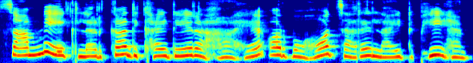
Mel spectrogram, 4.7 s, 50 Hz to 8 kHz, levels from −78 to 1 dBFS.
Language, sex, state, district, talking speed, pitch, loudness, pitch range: Hindi, female, Karnataka, Bangalore, 165 wpm, 300 Hz, -14 LUFS, 265-335 Hz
